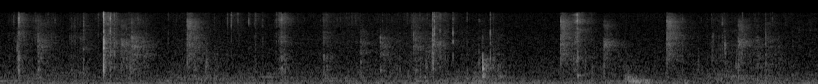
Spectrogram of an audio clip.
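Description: A knife blade scrapes and cuts into the end of a solid pink bar of soap with white stripes, scored with crosshatch cuts, sending small flakes falling. Crisp, bright scraping clicks and crunches come in irregular bursts over a quiet background, each snapping off quickly.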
